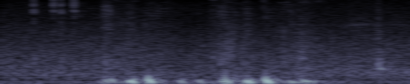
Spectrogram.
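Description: Horses clip-clopping in the video game Mount & Blade II: Bannerlord, a run of about a dozen soft, close hoof thuds in uneven rhythm lasting over a second, with a brief faint bright tone near the end and no talk.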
